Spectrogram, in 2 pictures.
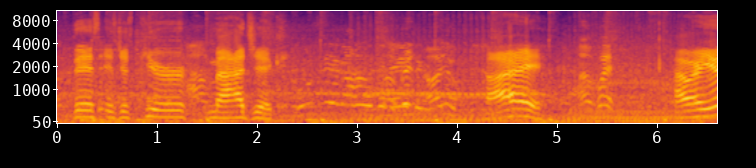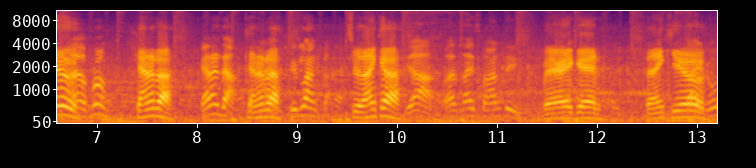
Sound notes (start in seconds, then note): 2.5 distant chattering; 5.6 speaking foreign language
